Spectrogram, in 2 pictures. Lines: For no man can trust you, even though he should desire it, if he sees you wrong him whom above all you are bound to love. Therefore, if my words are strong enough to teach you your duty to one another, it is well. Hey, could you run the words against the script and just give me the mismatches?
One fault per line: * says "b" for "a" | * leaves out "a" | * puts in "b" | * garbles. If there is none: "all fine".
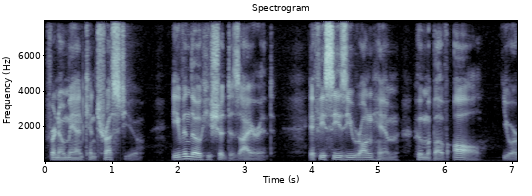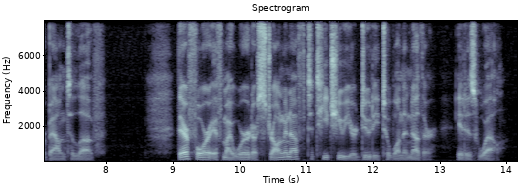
* says "word" for "words"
